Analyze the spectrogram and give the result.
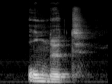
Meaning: useless
- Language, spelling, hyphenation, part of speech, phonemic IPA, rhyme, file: Dutch, onnut, on‧nut, adjective, /ɔ(n)ˈnʏt/, -ʏt, Nl-onnut.ogg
